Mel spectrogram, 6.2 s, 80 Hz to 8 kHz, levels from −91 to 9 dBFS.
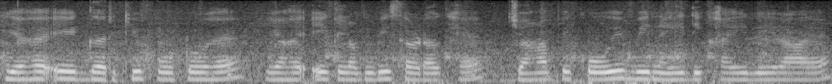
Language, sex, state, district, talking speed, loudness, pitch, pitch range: Hindi, female, Rajasthan, Bikaner, 190 wpm, -15 LUFS, 200 Hz, 195-210 Hz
